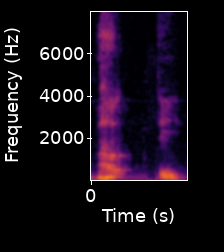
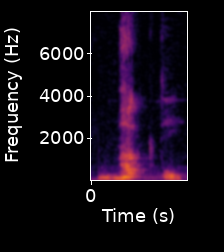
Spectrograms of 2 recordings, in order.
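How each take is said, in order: No difference in how they are said.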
